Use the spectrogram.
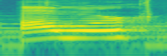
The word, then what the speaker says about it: hour: Et comme dernier exemple, on a hour. On doit dire an hour, car le mot hour commence par un H muet.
